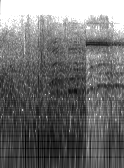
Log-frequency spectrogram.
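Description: A volleyball bounced on the court floor a few times before a serve, over indoor sports-hall crowd noise. A steady high tone begins near the end.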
